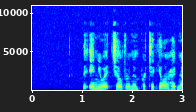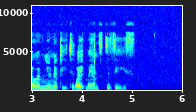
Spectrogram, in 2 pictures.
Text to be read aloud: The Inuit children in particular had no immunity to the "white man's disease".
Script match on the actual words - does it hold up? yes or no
no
